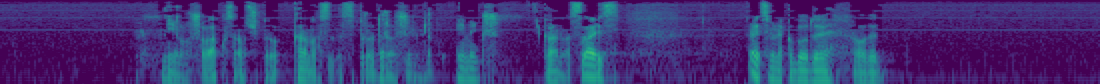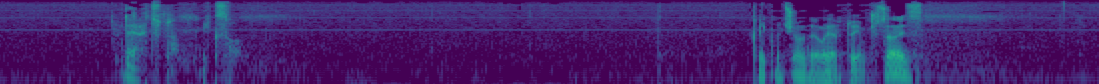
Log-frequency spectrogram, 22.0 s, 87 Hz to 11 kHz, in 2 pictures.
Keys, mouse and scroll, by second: 3.7 click, 5.6 click, 7.0-8.3 drag, 10.2 KP_9, 14.2 click, 15.4 click, 16.2 click, 18.3 click, 21.2 click.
